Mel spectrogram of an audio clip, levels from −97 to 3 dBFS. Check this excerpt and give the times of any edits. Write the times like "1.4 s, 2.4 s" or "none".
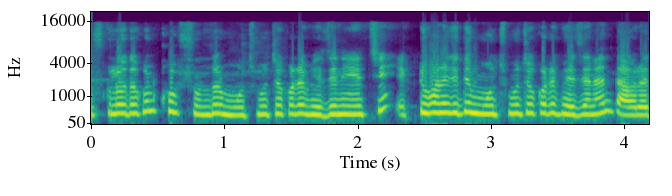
2.3 s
